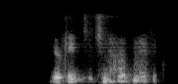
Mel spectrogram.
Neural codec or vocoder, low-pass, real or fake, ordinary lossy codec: codec, 44.1 kHz, 0.9 kbps, DAC; 10.8 kHz; fake; AAC, 48 kbps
